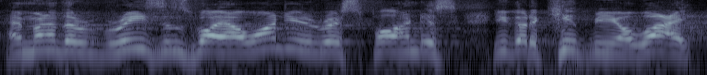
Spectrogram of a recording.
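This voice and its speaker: With a high voice and a fast delivery, a guest preacher whose accent combines Sri Lankan and New Zealand gives a spirited, jokey sermon in church. He calls on the congregation to respond.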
